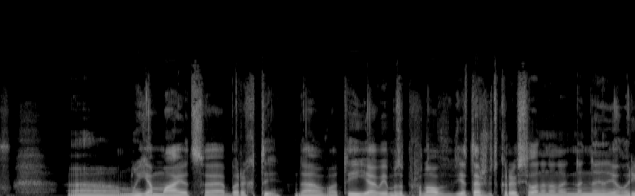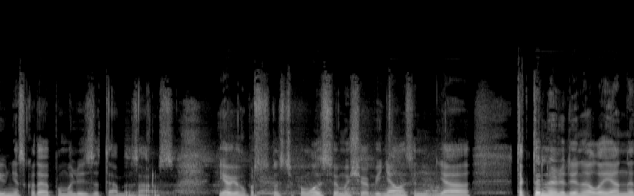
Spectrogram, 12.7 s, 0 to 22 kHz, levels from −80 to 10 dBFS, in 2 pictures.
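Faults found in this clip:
Feedback echo between two devices, 7.59 to 11.12 s: speech comes back roughly every third of a second, thin and ringy, peaking about 16 dB under the talker. Second device in the room replaying this mic's own audio back into it, which its own canceller can't remove.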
